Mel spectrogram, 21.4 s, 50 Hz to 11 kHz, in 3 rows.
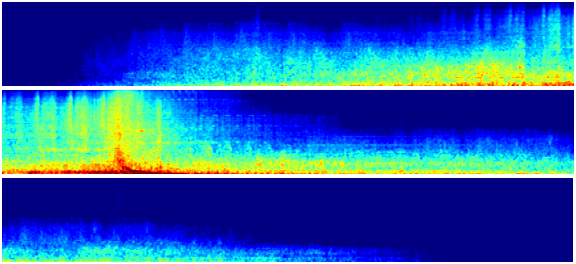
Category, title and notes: Sound effects > Other
Sound Design Elements SFX PS 065
Effects recorded from the field.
